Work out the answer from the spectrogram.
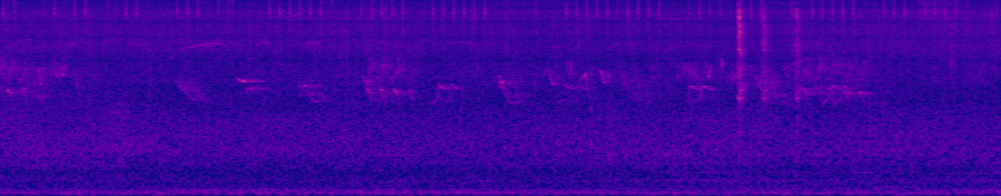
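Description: Birds calling: many short, high chirps repeating every second or so over a steady low background noise, with a couple of brief clicks about seven and a half seconds in.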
